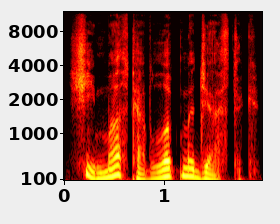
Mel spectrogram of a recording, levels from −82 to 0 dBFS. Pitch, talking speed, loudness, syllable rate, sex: 125 Hz, 150 wpm, -18 LUFS, 4.2 syllables/s, male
